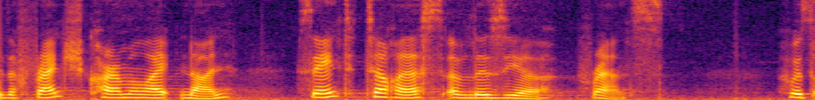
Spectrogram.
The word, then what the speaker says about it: Thérèse: In French, it is Thérèse. And in Korean, it is pronounced Teresa.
